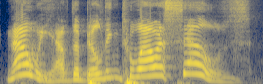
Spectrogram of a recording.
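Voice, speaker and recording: A man's voice: sits high, wildly swooping pitch, unhurried, sharp tone, exaggerated voice. A man voicing a boisterous, gleefully selfish eldest brother from a storybook, exclaiming emphatically. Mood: loud glee.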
